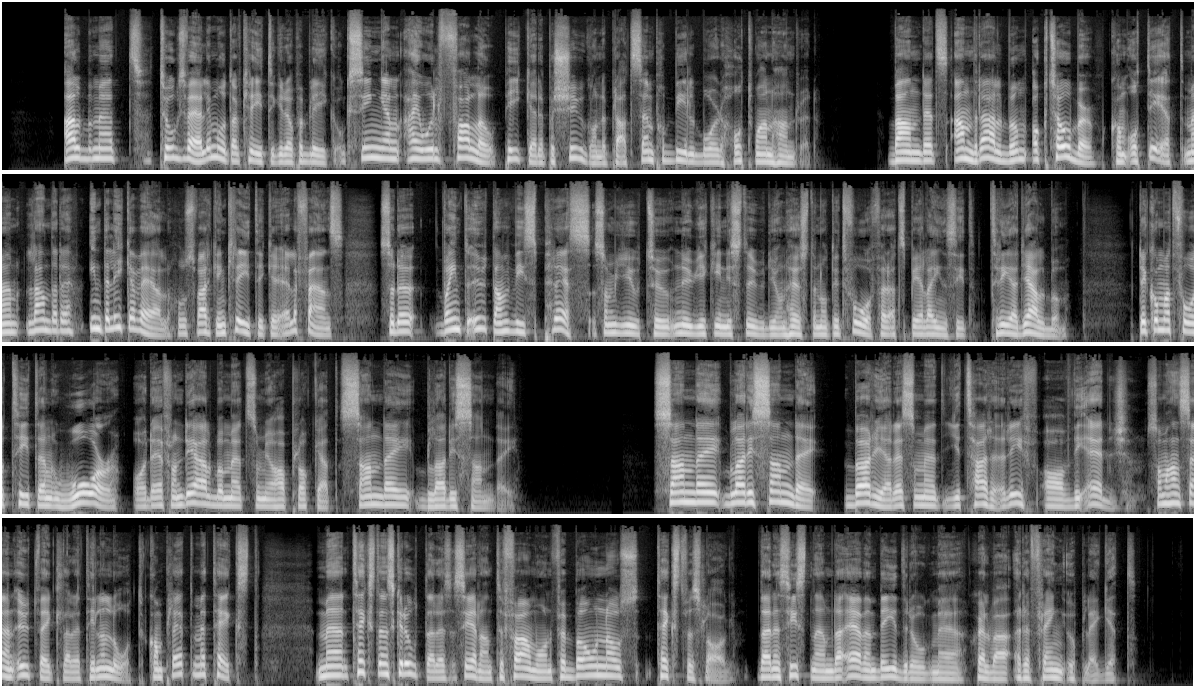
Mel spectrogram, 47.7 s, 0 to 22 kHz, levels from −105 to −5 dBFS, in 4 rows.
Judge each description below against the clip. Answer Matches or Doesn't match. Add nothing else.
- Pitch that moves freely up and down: Matches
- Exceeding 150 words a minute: Doesn't match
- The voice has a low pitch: Doesn't match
